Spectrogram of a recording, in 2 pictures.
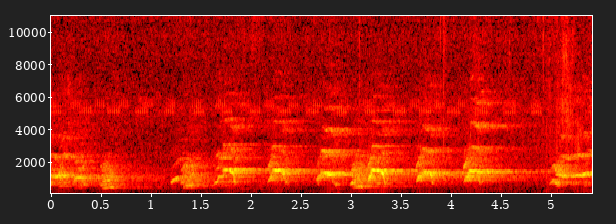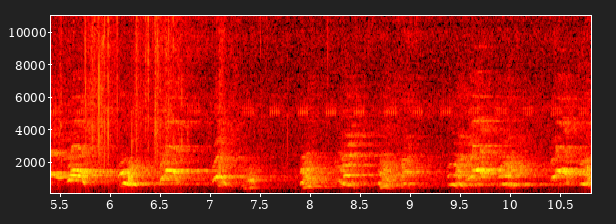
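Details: Hunting hounds bay in a steady, overlapping chorus of ringing barks, roughly two per second, while running down agoutis (guatusas).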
